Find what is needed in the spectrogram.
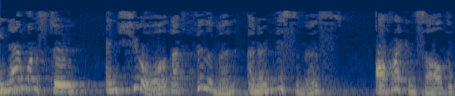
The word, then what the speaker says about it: Philemon: Go back to Philemon, or for those who prefer the Australian way of pronouncing it, Philemon.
